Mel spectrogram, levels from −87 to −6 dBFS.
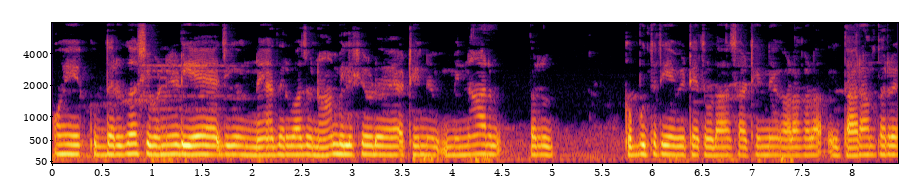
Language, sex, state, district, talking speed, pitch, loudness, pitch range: Marwari, female, Rajasthan, Nagaur, 155 wpm, 190 Hz, -16 LUFS, 180-195 Hz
